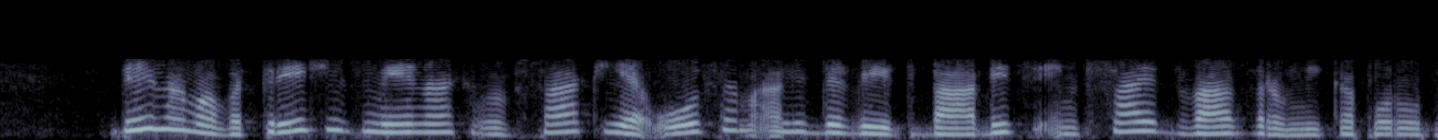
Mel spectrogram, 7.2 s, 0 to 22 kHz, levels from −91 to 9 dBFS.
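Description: Speech with tandem speech coding throughout: it sounds rough, muffled and warbly, with nothing above 3.7 kHz, which points to about three narrowband speech codecs in a row, each re-encoding the previous one's already degraded output at every network border.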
